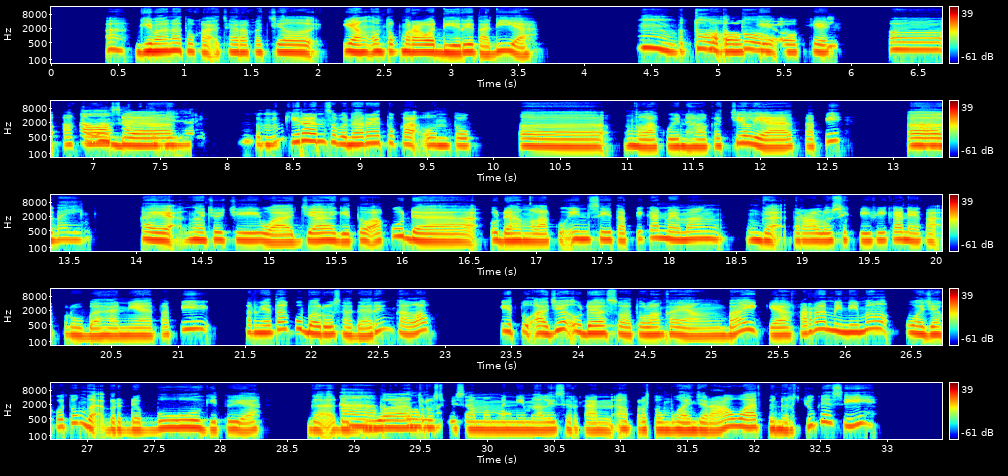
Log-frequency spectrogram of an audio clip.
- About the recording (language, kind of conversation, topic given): Indonesian, advice, Bagaimana cara mengatasi rasa lelah dan hilang motivasi untuk merawat diri?
- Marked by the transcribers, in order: other background noise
